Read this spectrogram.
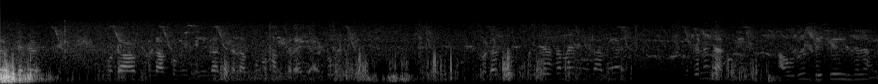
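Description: An elderly woman speaks with feeling, close by.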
